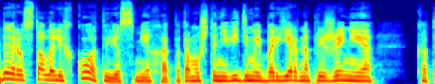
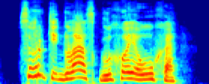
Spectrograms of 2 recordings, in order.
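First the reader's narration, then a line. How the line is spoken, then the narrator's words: Laughing. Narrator (Russian): рассмеялась она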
